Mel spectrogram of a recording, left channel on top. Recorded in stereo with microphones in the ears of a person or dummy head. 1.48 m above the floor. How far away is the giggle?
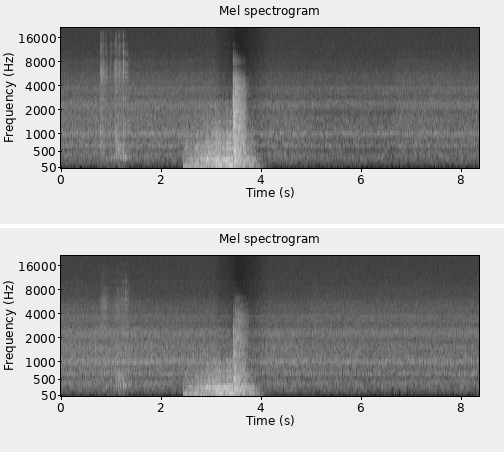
I don't hear a giggle.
